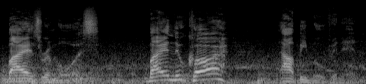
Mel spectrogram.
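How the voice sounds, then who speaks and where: A man's voice: mid-range voice, huge pitch swings, unhurried. A man playing an ominous, menacing personification of regret in a comic radio ad. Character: buyer's remorse personified, ominous intruder moving in. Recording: loud thunder and vehicle noise behind.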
